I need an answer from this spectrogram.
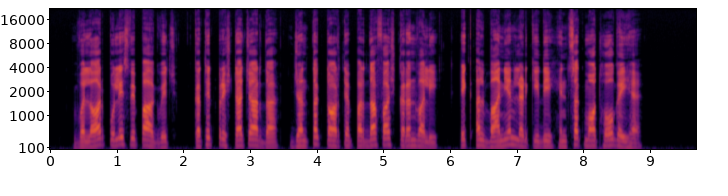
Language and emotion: Punjabi, neutral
